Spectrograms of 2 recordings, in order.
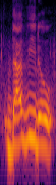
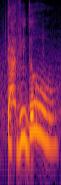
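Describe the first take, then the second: First: It is said the South African way. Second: It is said the Parisian French way.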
